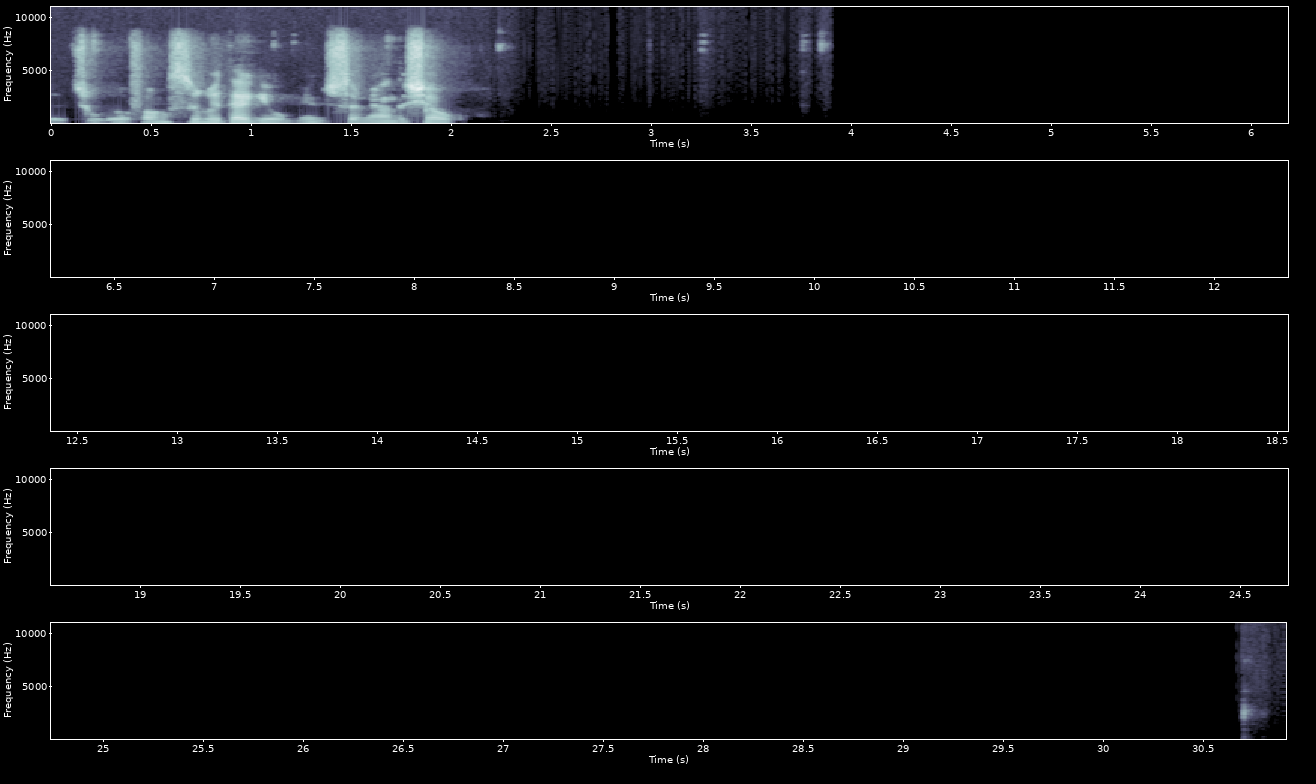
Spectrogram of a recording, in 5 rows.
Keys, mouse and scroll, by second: 0.0 click, 0.4 scroll up 1, 1.0 click, 1.5 middle click, 2.0-8.0 drag, 8.8 shift+middle click, 9.2 shift+click, 9.7-17.5 shift+drag, 18.4 middle click, 18.9-30.9 drag.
